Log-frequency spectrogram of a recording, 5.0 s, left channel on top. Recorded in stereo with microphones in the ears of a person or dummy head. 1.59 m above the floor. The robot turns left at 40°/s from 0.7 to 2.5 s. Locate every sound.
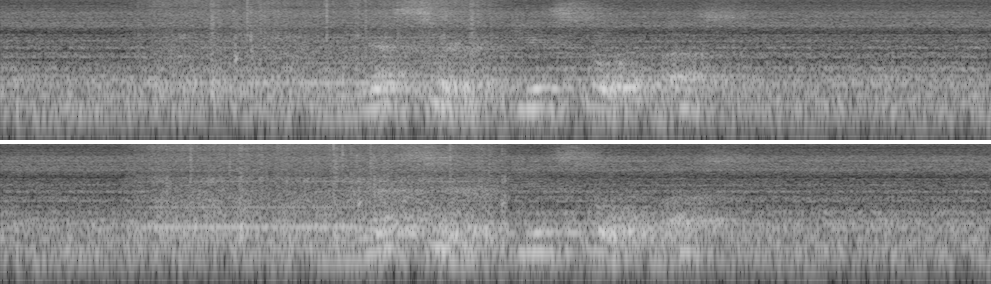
1.6 s a man speaking: 60° left, 9.5 m; by 3.7 s 25° left, 9.5 m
